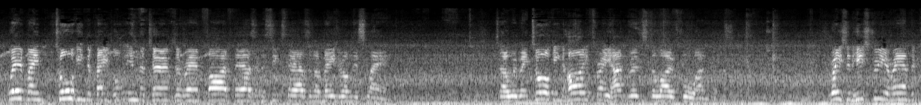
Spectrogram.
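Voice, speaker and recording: A man's speech with long, frequent pauses over loud background noise. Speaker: property auctioneer. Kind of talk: auction sales patter describing the property and area. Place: street. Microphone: camera far.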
